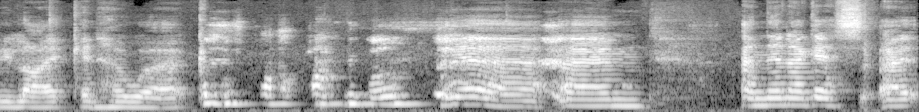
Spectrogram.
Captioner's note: laughs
